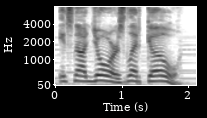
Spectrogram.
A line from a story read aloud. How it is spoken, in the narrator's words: yelling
